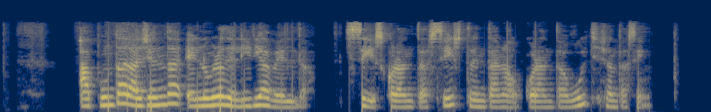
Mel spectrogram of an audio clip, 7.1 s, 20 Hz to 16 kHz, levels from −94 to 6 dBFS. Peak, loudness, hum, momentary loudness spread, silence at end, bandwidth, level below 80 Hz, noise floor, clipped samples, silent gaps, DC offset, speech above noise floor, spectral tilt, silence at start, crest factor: -2 dBFS; -19 LUFS; none; 13 LU; 0.6 s; 8 kHz; -52 dBFS; -51 dBFS; under 0.1%; 3.18-3.32 s; under 0.1%; 32 dB; -3 dB/octave; 0.8 s; 18 dB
